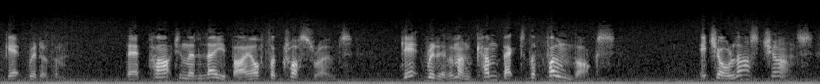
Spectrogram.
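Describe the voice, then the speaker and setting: An actor playing a cold kidnapper in a radio drama, making curt threats. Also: male voice, mid-range voice, big pitch swings, moderate pace, pushed and bright, slight background noise, heavily acted, poor audio. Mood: menacing. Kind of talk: British radio drama acting.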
